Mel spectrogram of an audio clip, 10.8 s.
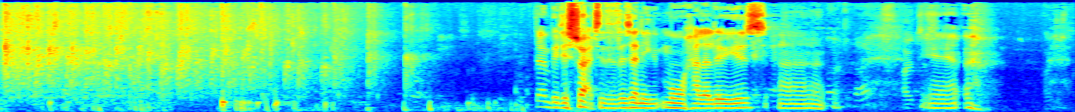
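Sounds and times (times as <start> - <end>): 
audience applause welcoming a speaker to the stage: 0.0 - 4.4
speech: 5.4 - 8.6, 9.2 - 10.0.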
